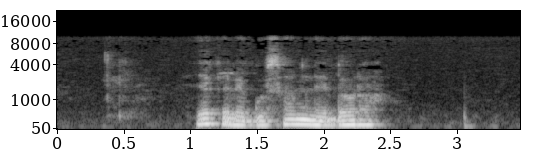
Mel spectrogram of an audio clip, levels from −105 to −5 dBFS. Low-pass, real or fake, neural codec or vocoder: 9.9 kHz; real; none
